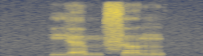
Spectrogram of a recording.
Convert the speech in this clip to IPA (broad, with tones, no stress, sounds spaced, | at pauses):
j ɛ˨˩˨ m s ə˧ ŋ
